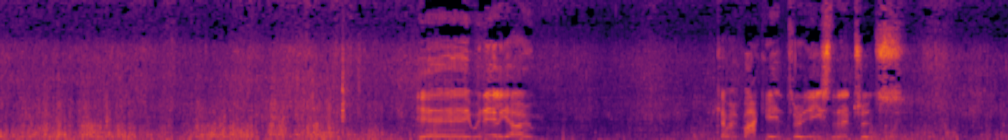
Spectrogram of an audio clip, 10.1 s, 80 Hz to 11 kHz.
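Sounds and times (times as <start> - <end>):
choppy water sloshing along hull: 0.0 - 10.0
wind buffeting the microphone: 0.0 - 10.0.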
